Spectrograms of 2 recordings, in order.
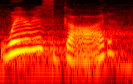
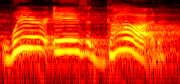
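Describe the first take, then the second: First: It is said calmly, at normal volume. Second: It is said loudly, in a raised voice.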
